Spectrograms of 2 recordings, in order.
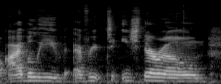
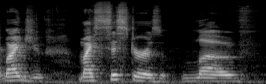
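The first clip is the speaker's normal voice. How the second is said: usual speaking voice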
